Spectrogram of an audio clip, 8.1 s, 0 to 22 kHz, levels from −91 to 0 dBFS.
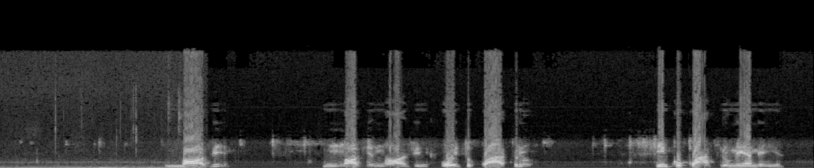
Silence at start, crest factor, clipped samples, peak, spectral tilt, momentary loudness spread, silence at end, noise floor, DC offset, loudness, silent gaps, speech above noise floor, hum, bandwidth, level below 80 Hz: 0 s; 16 dB; under 0.1%; -6 dBFS; -3.5 dB/octave; 22 LU; 0.3 s; -56 dBFS; under 0.1%; -21 LUFS; none; 36 dB; 60 Hz at -60 dBFS; 16 kHz; -40 dBFS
